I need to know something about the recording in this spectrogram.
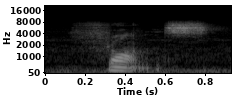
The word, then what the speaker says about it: Franz: This story is narrated by a boy named Franz. It actually means a boy's name. It's just like how we pronounce France.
